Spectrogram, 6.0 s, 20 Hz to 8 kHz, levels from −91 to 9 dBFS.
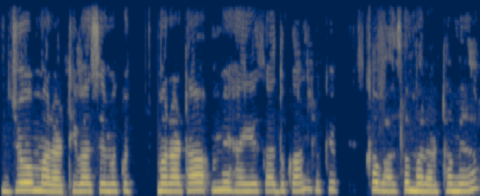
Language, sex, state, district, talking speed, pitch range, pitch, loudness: Hindi, female, Bihar, Gopalganj, 160 wpm, 275-305 Hz, 285 Hz, -17 LUFS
